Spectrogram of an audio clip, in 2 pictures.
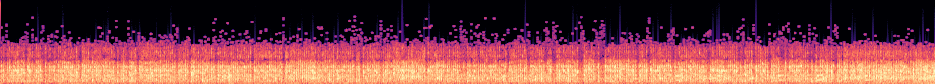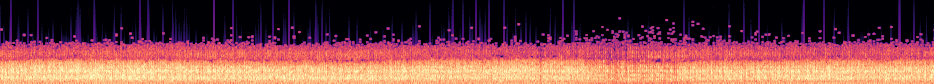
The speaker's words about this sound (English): Hear the primer squeaking on the other one? They're trying to get the other one going. There's two planes on the runway. Here, the other one's breaking in.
